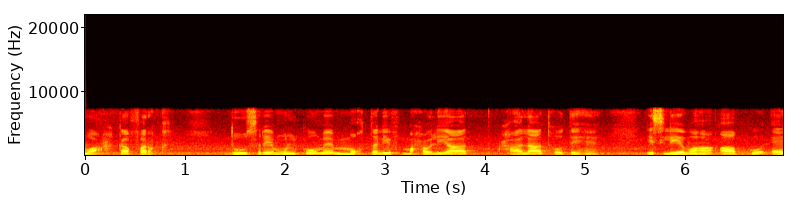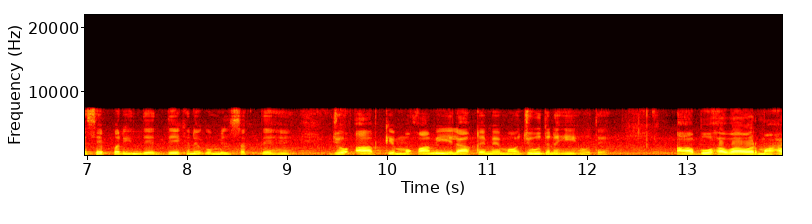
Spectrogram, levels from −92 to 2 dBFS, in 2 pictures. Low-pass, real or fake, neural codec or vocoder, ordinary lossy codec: 7.2 kHz; real; none; none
